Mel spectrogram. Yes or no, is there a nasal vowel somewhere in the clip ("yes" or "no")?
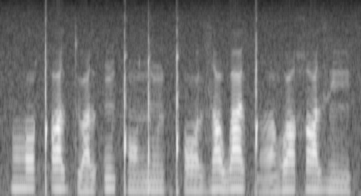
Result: yes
